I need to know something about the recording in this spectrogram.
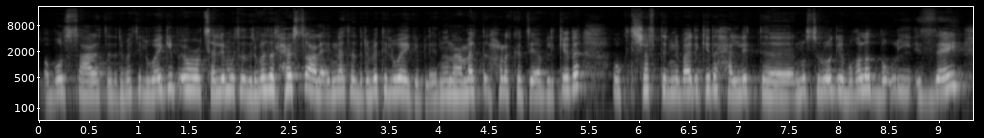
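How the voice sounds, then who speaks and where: A woman's voice: fairly high pitch, creaky, a little mellow. A teenage girl with an Egyptian Arabic accent, narrating her day in a chatty vlog voice-over while getting over a cold, talking straight to her viewers. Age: teens. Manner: chatty, jokey, addresses viewers directly. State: has a cold, voice sounds off. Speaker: vlogger, high school student.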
